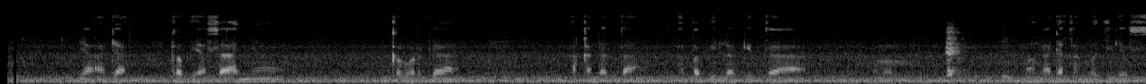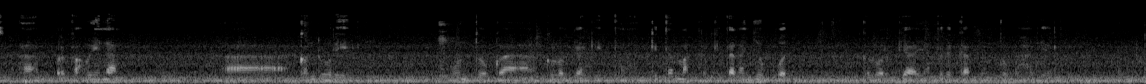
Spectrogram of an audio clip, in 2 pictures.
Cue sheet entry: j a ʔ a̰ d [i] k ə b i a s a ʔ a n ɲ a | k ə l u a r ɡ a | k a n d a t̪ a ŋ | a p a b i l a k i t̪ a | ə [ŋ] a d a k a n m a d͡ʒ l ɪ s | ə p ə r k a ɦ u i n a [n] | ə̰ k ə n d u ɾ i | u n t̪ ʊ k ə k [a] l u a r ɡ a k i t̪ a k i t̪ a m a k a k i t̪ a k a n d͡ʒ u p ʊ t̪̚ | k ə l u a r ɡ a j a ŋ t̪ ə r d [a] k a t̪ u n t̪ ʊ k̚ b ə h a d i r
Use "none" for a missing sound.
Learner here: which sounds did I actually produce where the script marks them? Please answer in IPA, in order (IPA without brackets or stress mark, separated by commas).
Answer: a, ŋ, n, ə, ə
